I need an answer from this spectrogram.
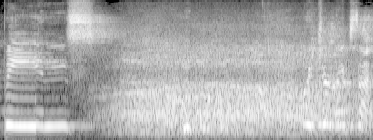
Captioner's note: audience groaning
